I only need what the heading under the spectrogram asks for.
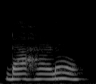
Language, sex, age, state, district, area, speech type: Odia, female, 18-30, Odisha, Balasore, rural, read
